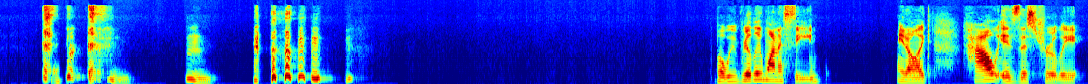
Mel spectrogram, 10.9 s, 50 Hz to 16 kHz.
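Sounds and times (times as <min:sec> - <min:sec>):
short raspy coughs: 0:00.4 - 0:01.3
person clearing a tickle in the throat: 0:00.4 - 0:02.2
speech: 0:00.5 - 0:02.2, 0:07.2 - 0:08.3, 0:09.0 - 0:10.8.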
